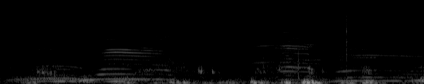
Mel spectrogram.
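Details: Sheep in a large flock of around 2000 watched over by eight Tibetan Mastiffs, Dhorpatan, Nepal; overlapping drawn-out nasal bleats from multiple animals, with low thumps and background rumble.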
